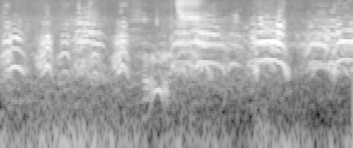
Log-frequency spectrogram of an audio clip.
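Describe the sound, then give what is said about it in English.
A western gull calls over and over in loud, harsh, nasal squawks while dive-bombing people, with bursts overlapping and rising in pitch, and no voices in between. “Western gulls nest on the ground above rhinoceros auklet burrows.”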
